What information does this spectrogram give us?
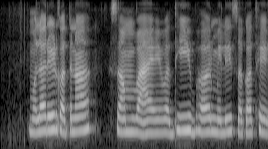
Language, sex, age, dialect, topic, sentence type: Chhattisgarhi, female, 18-24, Central, banking, question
